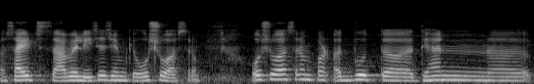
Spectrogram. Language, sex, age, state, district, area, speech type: Gujarati, female, 18-30, Gujarat, Junagadh, urban, spontaneous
